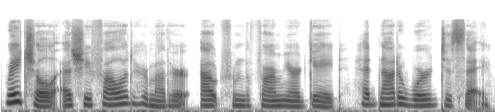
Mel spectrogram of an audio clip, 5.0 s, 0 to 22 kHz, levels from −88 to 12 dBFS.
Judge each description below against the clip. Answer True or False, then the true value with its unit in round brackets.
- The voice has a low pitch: False (175 Hz)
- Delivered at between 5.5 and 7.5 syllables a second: False (4.9 syllables/s)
